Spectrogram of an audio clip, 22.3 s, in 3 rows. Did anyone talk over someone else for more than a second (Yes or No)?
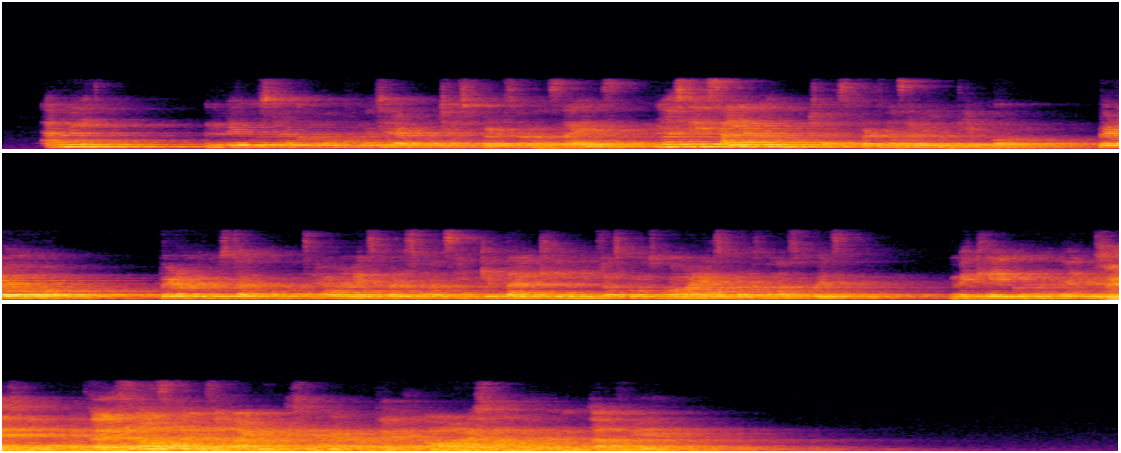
Yes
